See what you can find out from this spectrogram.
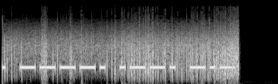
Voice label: Skywarn 146.67; Stevens Point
